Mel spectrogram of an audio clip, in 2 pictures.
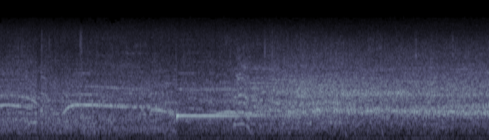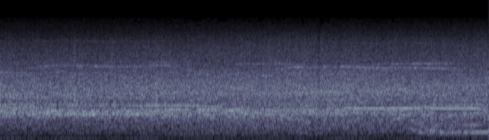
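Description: A large crowd cheers and roars in a big echoing hall.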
